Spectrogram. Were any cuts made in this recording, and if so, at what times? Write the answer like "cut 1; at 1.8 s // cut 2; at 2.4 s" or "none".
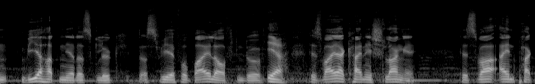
none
